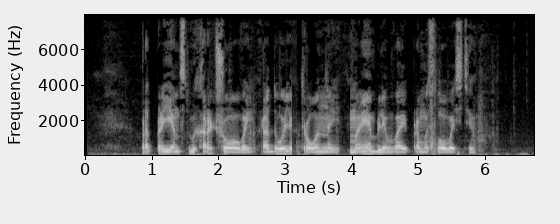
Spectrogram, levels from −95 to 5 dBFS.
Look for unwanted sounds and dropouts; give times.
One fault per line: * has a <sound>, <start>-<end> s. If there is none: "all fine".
* has a dropout, 3.1-3.2 s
